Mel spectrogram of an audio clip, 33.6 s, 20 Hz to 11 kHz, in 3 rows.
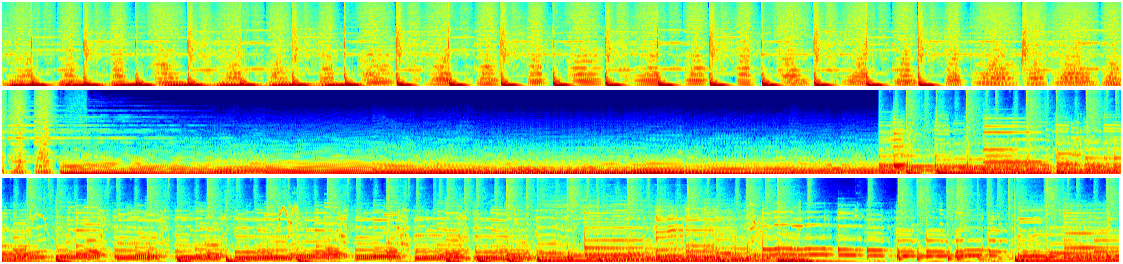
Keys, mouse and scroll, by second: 4.5-6.7 scroll down 5, 6.7 click, 7.4 click, 8.0 click, 10.1-12.0 drag, 14.6-21.8 drag, 25.1 click, 26.8-28.2 drag, 28.6 scroll down 1, 29.9 click, 31.0-32.3 drag, 32.5-33.5 drag.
